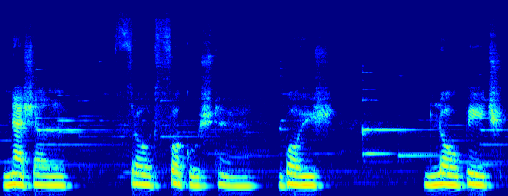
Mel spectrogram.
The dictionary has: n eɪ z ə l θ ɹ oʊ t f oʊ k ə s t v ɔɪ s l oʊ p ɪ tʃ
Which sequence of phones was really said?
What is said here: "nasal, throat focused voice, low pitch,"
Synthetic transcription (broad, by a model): n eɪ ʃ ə l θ ɹ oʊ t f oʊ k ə ʃ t b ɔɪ ʃ l oʊ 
